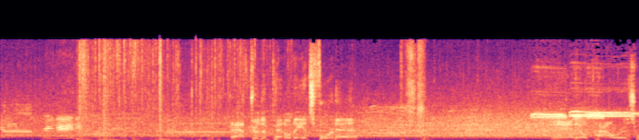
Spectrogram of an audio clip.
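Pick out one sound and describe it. Football players' pads thud and crack as they collide in a tackle.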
